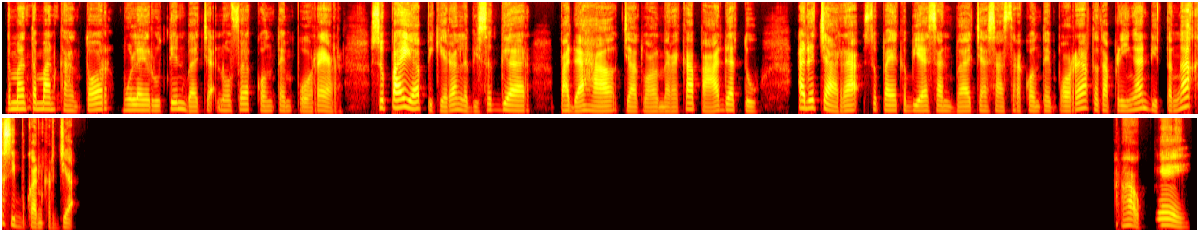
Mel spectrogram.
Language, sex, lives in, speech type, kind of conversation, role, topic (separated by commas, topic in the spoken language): Indonesian, female, Netherlands, read, expert-assistant, asker, Bagaimana cara membangun kebiasaan membaca sastra kontemporer di tengah kesibukan sehari-hari?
